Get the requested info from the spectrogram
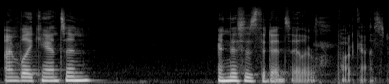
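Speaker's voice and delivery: loud, punchy news-podcast host intro; radio voice. Shown as a demonstration. Guest tries his own show intro in a daily-news podcast voice. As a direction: announce each phrase firmly, with pauses between. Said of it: "Let me try mine now".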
